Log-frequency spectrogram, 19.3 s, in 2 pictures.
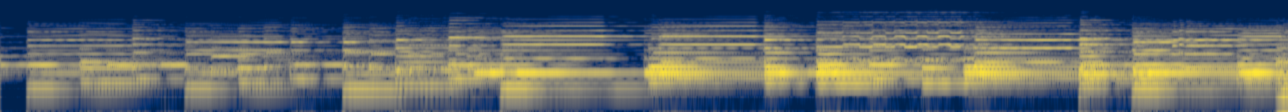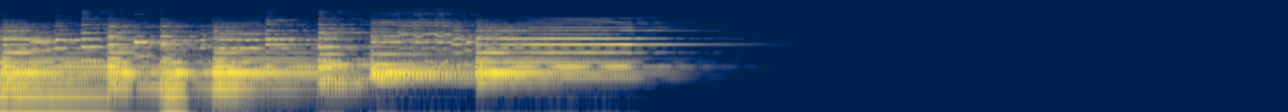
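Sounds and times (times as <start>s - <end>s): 
oboe and piano minuet: 0.0s - 15.2s.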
